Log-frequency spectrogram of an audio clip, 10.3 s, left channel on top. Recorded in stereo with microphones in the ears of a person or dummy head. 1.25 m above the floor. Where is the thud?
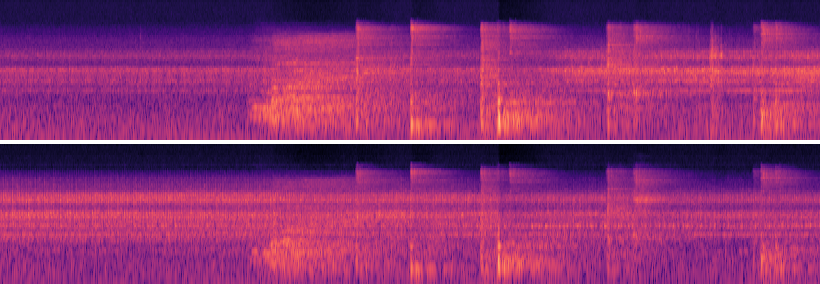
10° right (ahead or behind), 5 m.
